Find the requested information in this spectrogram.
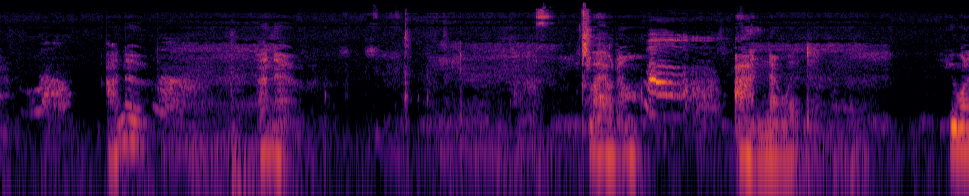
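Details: Domestic cat yelling in its sleep during nightmares, indoors: several loud, low, drawn-out yowls with harmonic wails, spaced a few seconds apart, while a person talks soothingly throughout about how loud it is.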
